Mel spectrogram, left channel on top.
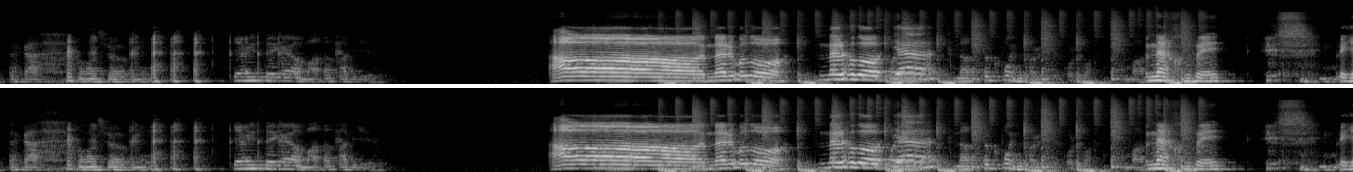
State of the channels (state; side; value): normal; both; correlation 0.96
